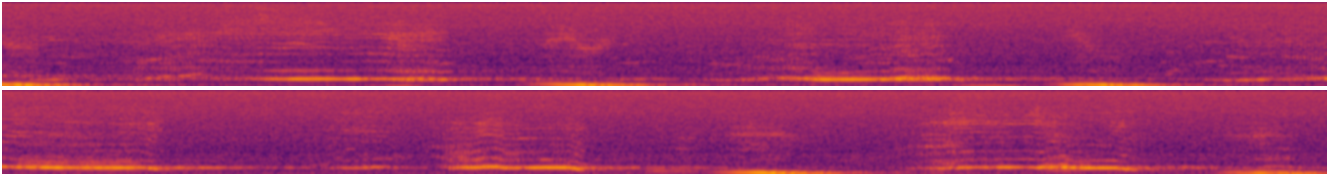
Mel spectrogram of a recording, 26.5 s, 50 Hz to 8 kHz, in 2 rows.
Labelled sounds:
0.0	0.4	humpback whale, 1.4 to 2.0 kHz
1.2	1.6	humpback whale, 0.83 to 2.0 kHz
1.9	4.1	humpback whale, 0.86 to 2.9 kHz
5.8	6.4	humpback whale, 0.80 to 2.0 kHz
7.0	7.4	humpback whale, 0.80 to 0.96 kHz
8.9	9.6	humpback whale, 0.80 to 1.8 kHz
11.9	12.3	humpback whale, 0.80 to 1.9 kHz
13.2	14.7	humpback whale, 1.4 to 2.8 kHz
16.7	18.7	humpback whale, 0.80 to 2.5 kHz
20.5	20.9	humpback whale, 1.5 to 1.7 kHz
22.4	23.8	humpback whale, 0.96 to 2.7 kHz
24.1	24.4	humpback whale, 0.99 to 1.2 kHz
25.5	26.0	humpback whale, 1.4 to 1.8 kHz

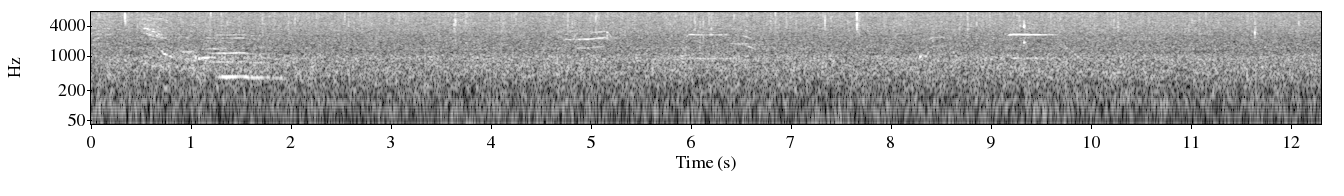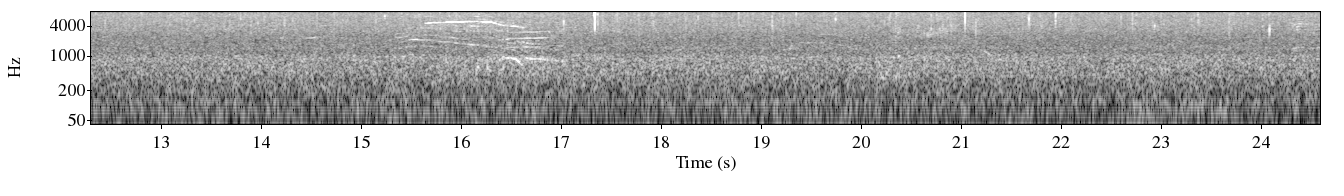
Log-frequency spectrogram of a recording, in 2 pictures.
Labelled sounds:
1.2	1.6	killer whale, Bigg's (transient), 1.1 to 2.8 kHz
4.7	5.2	killer whale, Bigg's (transient), 2.1 to 2.5 kHz
6.0	6.4	killer whale, Bigg's (transient), 2.7 to 2.8 kHz
9.2	9.6	killer whale, Bigg's (transient), 2.6 to 2.8 kHz
15.5	16.9	killer whale, Bigg's (transient), 0.78 to 5.2 kHz

